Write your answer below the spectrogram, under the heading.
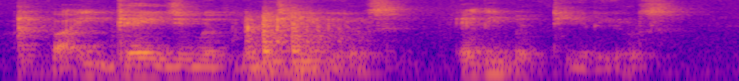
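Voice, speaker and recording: Noticeable background noise and audible room echo accompany a man speaking at a fairly slow pace. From South Africa, Cape Town. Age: 80s+. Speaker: artist. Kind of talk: interview.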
